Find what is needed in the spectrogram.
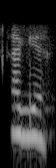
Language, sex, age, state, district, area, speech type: Odia, female, 18-30, Odisha, Dhenkanal, rural, conversation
